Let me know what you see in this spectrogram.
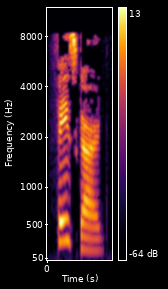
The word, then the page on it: face guard: British English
